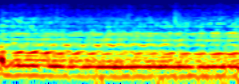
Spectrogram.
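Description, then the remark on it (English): A walrus from the Northwest gives a sustained, low, buzzing vocalization with a rich harmonic drone that holds steady and fairly loud for a couple of seconds, with no talking. “KNKX comes from the Northwest, like this walrus.”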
